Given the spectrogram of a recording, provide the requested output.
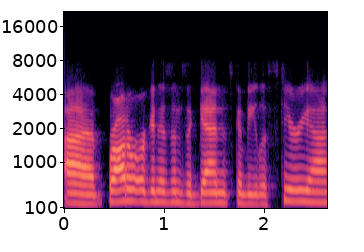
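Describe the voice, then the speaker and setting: A woman with a fairly high voice talks at a fairly quick pace with fairly even intonation. The sound is dry and close with no echo, against a quiet background. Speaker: medical exam review teacher. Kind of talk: live online lecture. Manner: fast.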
